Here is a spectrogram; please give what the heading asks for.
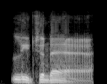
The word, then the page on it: Legionnaire: British English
